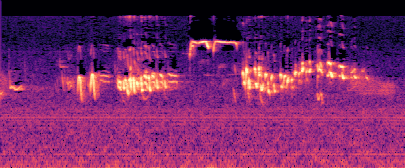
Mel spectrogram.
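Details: European robin singing in spring: high, tumbling warbled phrases broken by a thin, sustained very high whistle, then another quick liquid run of notes; faint low background rumble.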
